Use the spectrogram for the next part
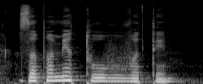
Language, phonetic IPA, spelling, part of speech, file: Ukrainian, [zɐpɐmjɐˈtɔwʊʋɐte], запам'ятовувати, verb, Uk-запам'ятовувати.ogg
- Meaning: to memorize, to remember (to commit to memory)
